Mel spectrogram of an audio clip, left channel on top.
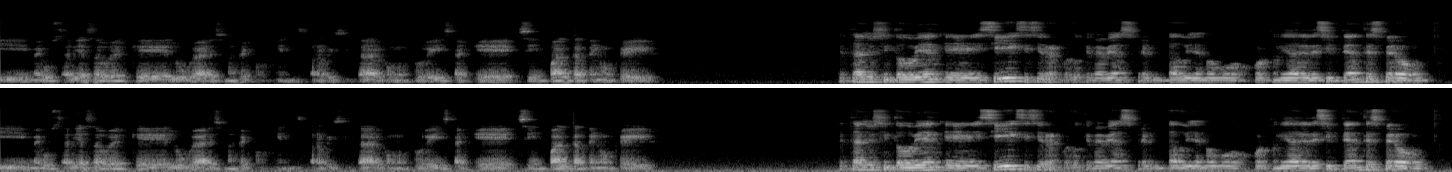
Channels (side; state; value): right; noise; rumble, 17 dB below the sound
